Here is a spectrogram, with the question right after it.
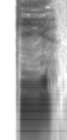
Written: gis

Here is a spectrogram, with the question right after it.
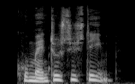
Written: kommandosystem

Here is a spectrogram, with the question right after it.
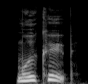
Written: modkøb

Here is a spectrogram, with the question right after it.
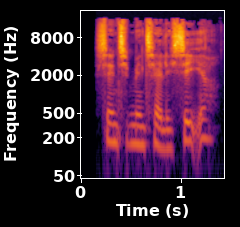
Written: sentimentalisere

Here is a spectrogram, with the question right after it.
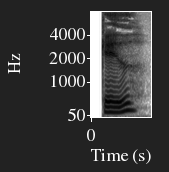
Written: gades

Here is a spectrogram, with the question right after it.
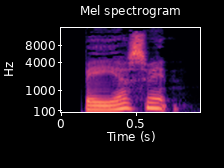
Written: BAGERSVEND

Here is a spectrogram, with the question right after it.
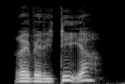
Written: revalidere

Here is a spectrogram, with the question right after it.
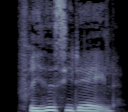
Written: frihedsideal

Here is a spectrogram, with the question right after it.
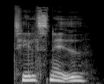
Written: tilsneet

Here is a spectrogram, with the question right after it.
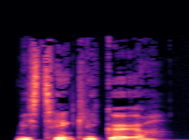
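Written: MISTÆNKELIGGJORTE

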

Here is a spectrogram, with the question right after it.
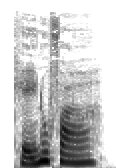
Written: kanofarer

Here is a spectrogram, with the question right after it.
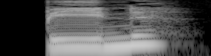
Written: binde

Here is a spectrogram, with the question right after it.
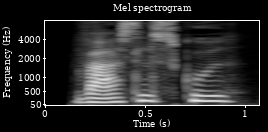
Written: varselsskud

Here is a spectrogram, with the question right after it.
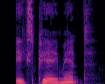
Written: eksperiment

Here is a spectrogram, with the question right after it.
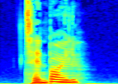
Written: tandbøjle

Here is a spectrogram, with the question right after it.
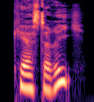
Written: kæresteri

